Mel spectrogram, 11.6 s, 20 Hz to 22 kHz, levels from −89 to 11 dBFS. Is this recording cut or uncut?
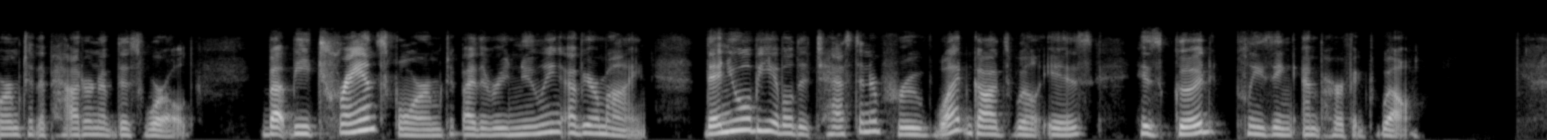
uncut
